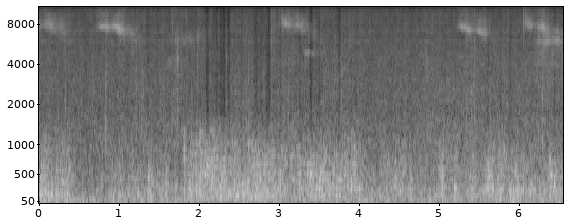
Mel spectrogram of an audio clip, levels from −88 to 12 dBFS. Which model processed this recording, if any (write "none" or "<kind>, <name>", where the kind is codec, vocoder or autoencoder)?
autoencoder, DAC-VAE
